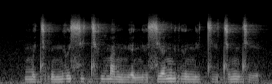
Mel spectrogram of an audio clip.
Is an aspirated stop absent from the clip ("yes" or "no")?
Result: yes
